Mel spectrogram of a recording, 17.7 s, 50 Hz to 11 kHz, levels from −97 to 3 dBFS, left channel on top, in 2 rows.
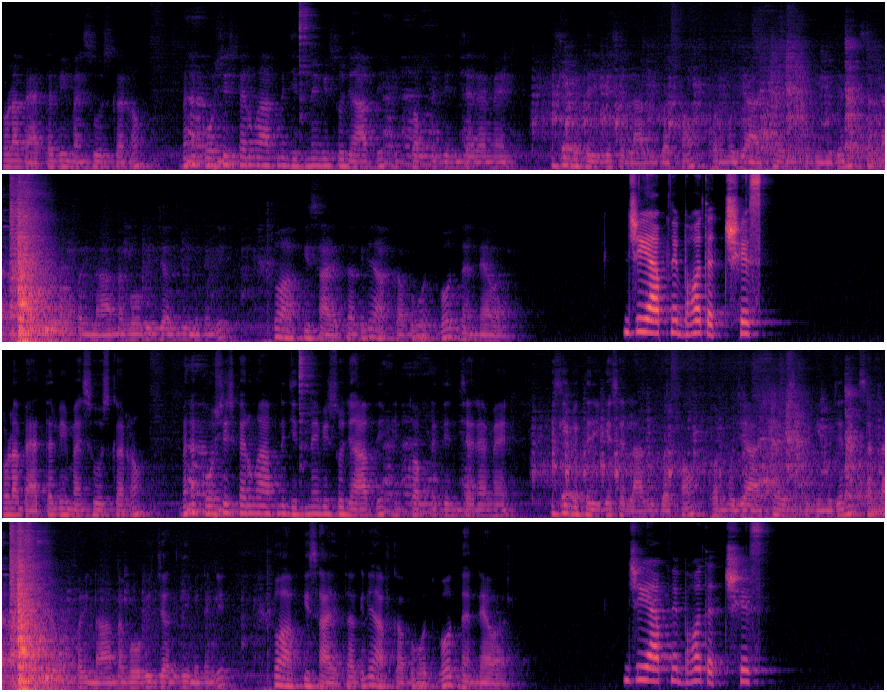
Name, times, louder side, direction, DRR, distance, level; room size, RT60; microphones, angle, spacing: voice 1, 0.0-1.4 1.8-5.1 5.5-11.1 11.6-13.9, right 2 dB, 75° right, 9 dB, 1.0 m, -43 dB
sound 1, 1.5-11.5, right 1 dB, 15° right, 2.1 m, -38 dB
sound 2, 5.3-12.8, right 3 dB, 45° right, 3.9 m, -57 dB
voice 2, 15.1-16.4, left 7 dB, 50° left, 18 dB, 0.4 m, -31 dB
12.5 x 5.6 x 5.7 m, 0.63 s
head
